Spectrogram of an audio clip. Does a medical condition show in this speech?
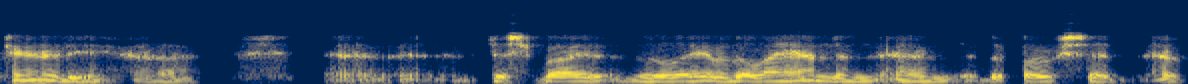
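Yes: Parkinson's disease; past radiation for cancer caused some damage.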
